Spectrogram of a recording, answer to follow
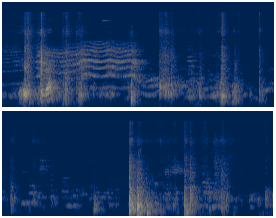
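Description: Handling of a plastic vacuum flask: scattered knocks and clicks as it is picked up and its lid is worked, with one sharp, loud knock about eight seconds in. A voice is heard briefly near the start.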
